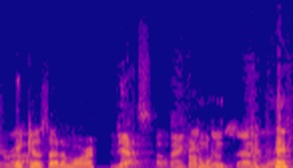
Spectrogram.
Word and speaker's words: Meiko Satomura: I kind of want to add someone to the Becky Lynch and how do you pronounce her name? Meiko Satomura?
